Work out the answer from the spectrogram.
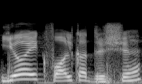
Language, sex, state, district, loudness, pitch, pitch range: Hindi, male, Jharkhand, Ranchi, -14 LUFS, 185 Hz, 165-210 Hz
